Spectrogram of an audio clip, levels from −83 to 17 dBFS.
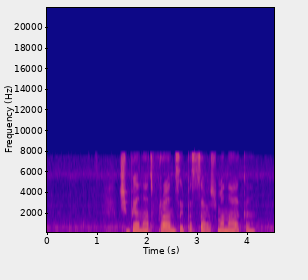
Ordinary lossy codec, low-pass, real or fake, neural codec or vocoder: none; none; real; none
